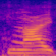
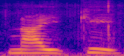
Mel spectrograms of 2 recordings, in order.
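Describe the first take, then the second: First: Nike is pronounced the Finnish way. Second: Nike is pronounced the standard English way. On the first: "The way we pronounce it" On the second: "Alam ko po, ang pronunciation ng Nike ay Nike"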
